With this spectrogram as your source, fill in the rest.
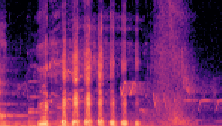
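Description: A man speaks in an animated cartoon voice.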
